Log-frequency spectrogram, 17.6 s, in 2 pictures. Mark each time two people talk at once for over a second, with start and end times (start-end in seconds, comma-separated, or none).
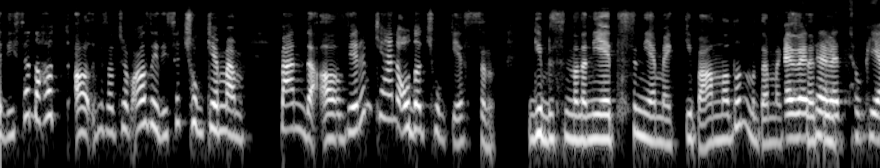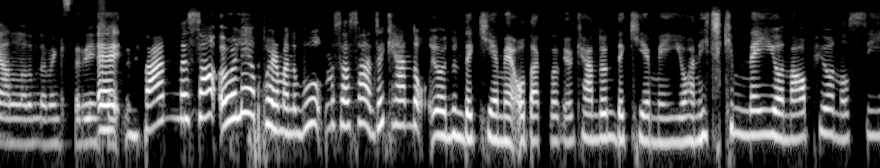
none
